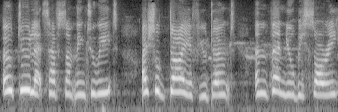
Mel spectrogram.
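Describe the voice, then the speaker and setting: A woman's voice: very high voice, brisk, slight background noise. A woman playing a whiny, easily frightened little sister with an English accent in a dramatised audiobook. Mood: whining. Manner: petulant, dramatic, plaintive.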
